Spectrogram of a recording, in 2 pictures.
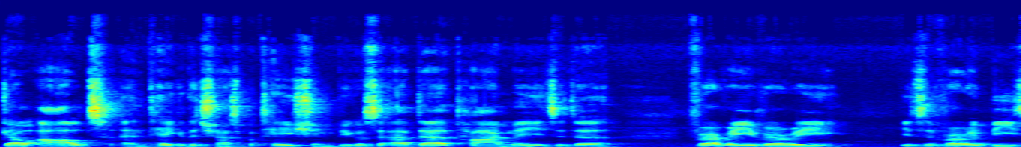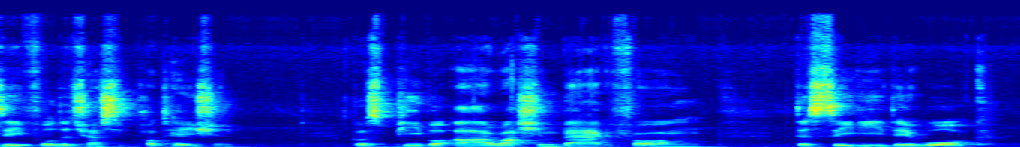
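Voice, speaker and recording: Monotone and flat, a man with a dark, mellow, fairly low voice speaks at a very slow pace with long, frequent pauses amid audible room echo. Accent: Chinese. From China. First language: Chinese. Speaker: vlogger. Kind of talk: personal vlog monologue. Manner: halting, many fillers and restarts.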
